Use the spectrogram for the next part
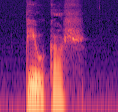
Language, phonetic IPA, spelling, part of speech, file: Polish, [ˈpʲiwkaʃ], piłkarz, noun, Pl-piłkarz.ogg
